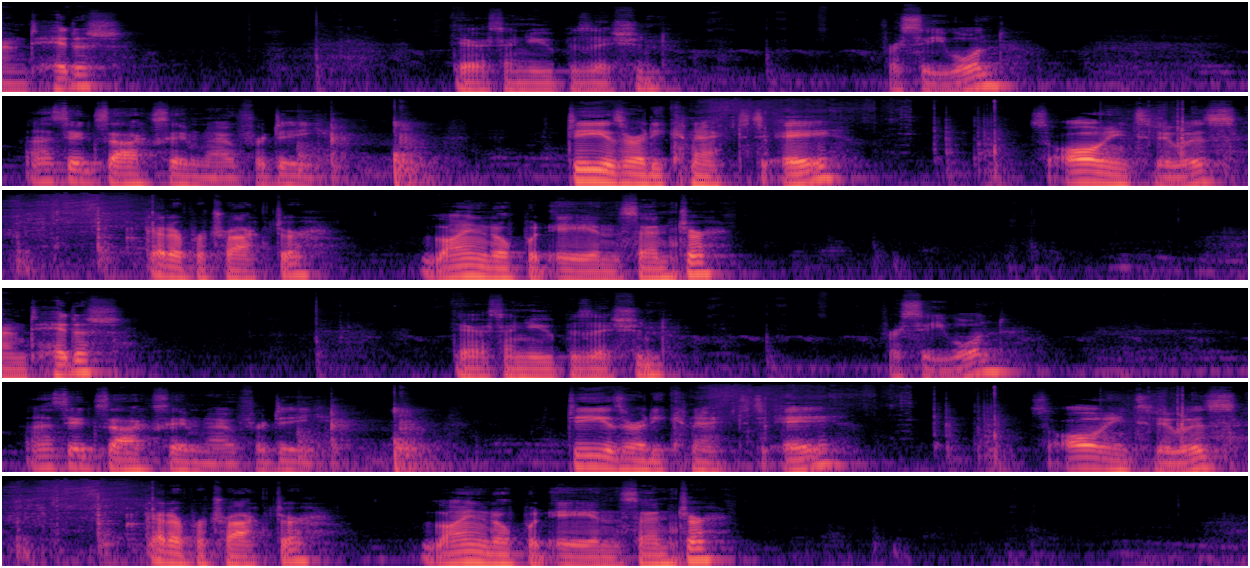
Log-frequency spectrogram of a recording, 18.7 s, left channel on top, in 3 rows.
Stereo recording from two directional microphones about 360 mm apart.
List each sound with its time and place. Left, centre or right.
0.0 s speech: centre
2.2 s speech: centre
4.4 s speech: centre
6.3 s speech: centre
9.0 s speech: centre
11.3 s a sound: left; by 16.1 s centre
